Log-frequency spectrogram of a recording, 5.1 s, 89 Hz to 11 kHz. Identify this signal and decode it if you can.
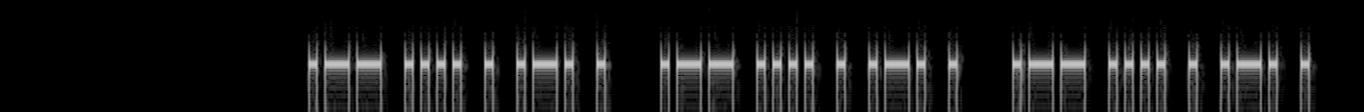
Morse code, heard as a keyed tone, about 40 wpm, 700 Hz. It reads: WHERE WHERE WHERE
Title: Top 200 Words Repeated 40wpm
